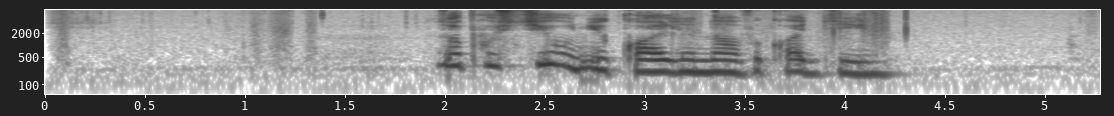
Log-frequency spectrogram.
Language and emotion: Russian, sad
